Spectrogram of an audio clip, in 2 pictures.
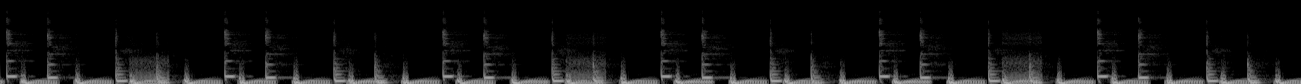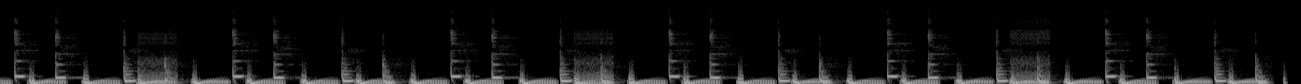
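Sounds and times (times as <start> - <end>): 
house synth music: 0.1 - 25.7.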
